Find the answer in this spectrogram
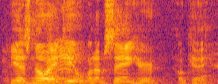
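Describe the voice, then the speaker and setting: Man, higher-pitched voice, tribute roast jokes, quick asides to the crowd, faint bar ambience. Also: background noise. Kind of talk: stand-up style joke telling at a tribute. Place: bar event room.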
